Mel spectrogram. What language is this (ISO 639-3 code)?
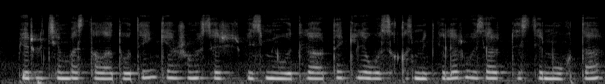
kaz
